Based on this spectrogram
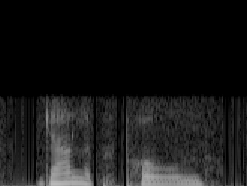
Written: Gallup poll

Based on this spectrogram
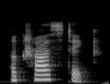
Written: acrostic

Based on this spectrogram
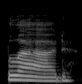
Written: blad

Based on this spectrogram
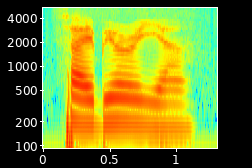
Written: Siberia

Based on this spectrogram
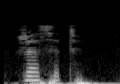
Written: russet

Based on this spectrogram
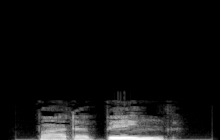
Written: bada-bing

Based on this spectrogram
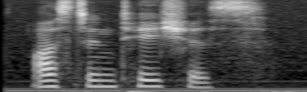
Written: ostentatious

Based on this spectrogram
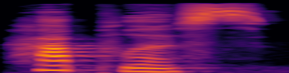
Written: hapless

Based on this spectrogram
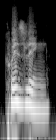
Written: quisling

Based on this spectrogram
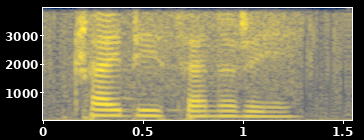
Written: tridecennary

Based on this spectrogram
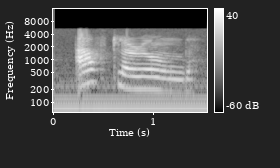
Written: aufklarung

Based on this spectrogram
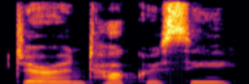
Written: gerontocracy

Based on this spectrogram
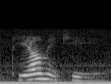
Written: theomachy

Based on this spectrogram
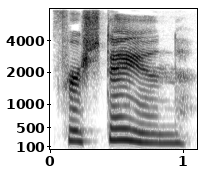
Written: verstehen

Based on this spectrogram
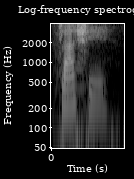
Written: plashy

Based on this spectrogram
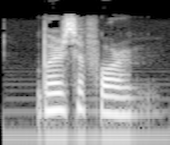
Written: bursiform

